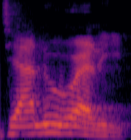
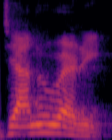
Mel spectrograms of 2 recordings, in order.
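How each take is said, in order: The two takes are said the same way.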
